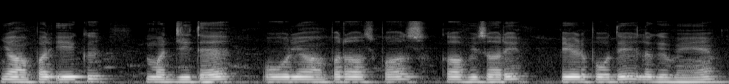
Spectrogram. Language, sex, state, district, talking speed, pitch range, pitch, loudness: Hindi, male, Uttar Pradesh, Shamli, 130 wpm, 115-120 Hz, 115 Hz, -16 LUFS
